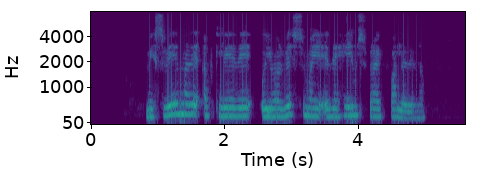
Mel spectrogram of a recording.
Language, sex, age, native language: Icelandic, female, 18-19, Icelandic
